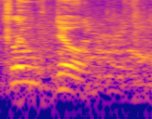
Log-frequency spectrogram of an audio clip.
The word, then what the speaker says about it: Cluedo: The password is spelt C-L-U-E-D-O, Cluedo. Well, if it's 2 words, it would be Clue-do. But it's Cluedo.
